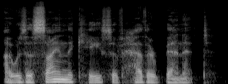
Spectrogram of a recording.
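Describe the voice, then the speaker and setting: A man's voice: low voice, steady tone, brisk, darkish tone, no echo. A man playing a worn-out but dogged police detective, guarded and probing, in an audio drama. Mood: probing, earnest.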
